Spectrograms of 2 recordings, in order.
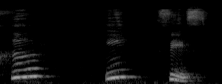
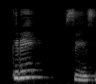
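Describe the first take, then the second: First: "cr, y sis" in three broken pieces, starting high; división incorrecta. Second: "crisis" in two high beats, cri - sis; división silábica correcta. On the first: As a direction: strand "cr", pause, "y", pause, "sis". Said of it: "No suena armónico". ("cr, y sis" partido, con la cr suelta) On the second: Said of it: "no es". ("crisis" separado en cri - sis) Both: Shown as a demonstration.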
